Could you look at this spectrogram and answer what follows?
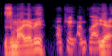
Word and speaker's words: Zmajevi: Louis Dragons for Kids, which I love because how do you say it in your language? Dragons. Yeah, dragons. No. It's not that true. What's the real? I mean, it relates actually to the national team. It's Zmajevi.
